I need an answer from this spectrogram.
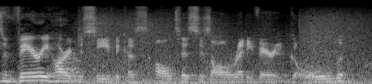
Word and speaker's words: Altus: hard to see because altus is already very gold i was pronouncing it atlas at the time so that was a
